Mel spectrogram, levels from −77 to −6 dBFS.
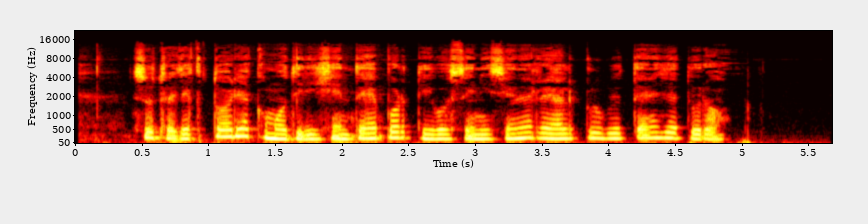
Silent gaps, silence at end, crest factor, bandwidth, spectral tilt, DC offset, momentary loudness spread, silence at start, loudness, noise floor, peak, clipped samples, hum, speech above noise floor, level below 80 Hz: none; 0.6 s; 14 dB; 14.5 kHz; -5.5 dB/octave; under 0.1%; 5 LU; 0.05 s; -15 LUFS; -53 dBFS; -2 dBFS; under 0.1%; none; 38 dB; -42 dBFS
